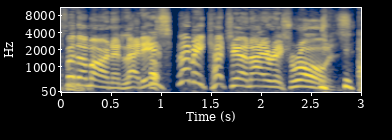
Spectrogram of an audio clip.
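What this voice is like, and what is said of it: Put-on Irish accent. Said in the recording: “your best impersonation”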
